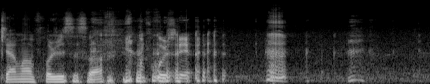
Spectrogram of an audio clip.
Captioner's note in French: rires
